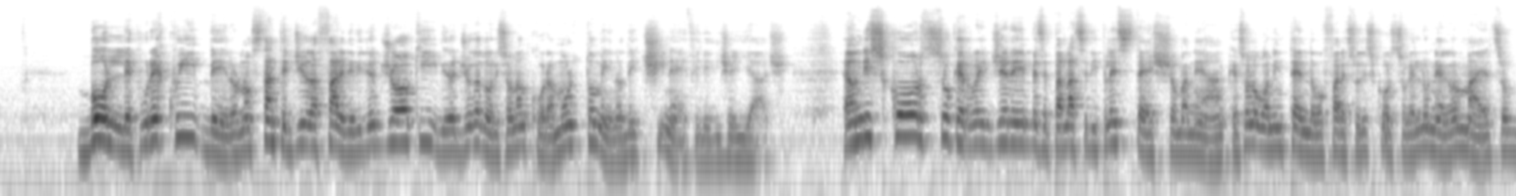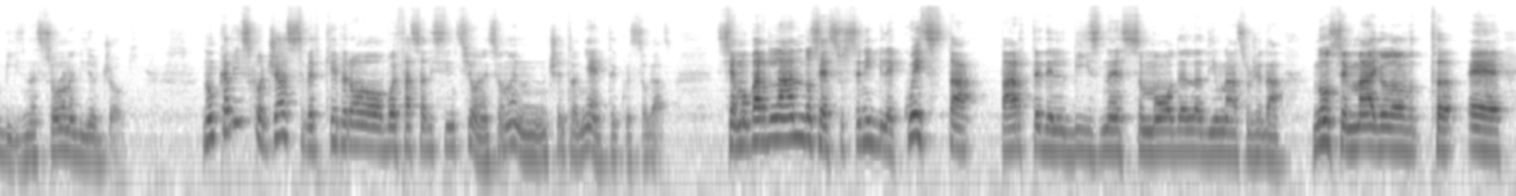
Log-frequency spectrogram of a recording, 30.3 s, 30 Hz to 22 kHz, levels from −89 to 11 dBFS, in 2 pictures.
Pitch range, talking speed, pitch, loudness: 135-180 Hz, 170 wpm, 155 Hz, -31 LUFS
